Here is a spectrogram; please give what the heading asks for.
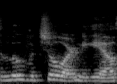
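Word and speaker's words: Louverture: Mike V says it's pronounced Louvore.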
